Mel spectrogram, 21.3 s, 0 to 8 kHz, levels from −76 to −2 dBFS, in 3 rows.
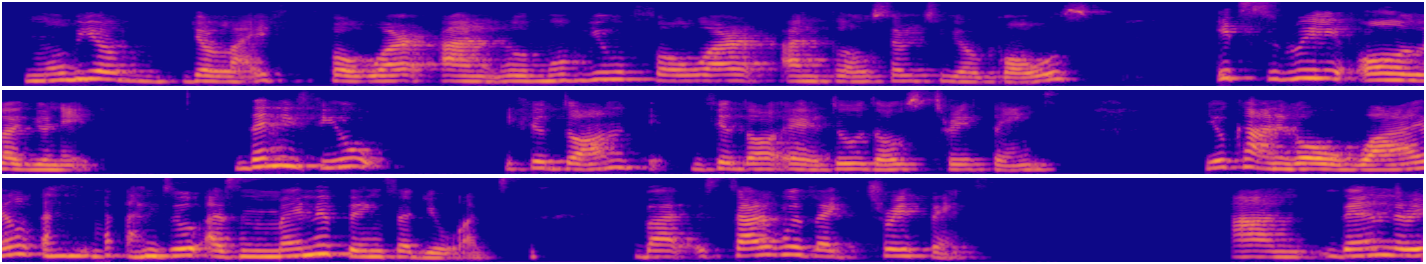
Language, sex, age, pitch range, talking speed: English, female, 30-49, 185-230 Hz, 160 wpm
